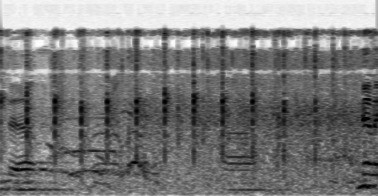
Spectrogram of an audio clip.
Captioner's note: audience applauds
